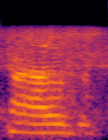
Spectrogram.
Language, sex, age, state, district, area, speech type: Kannada, male, 45-60, Karnataka, Dakshina Kannada, urban, conversation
